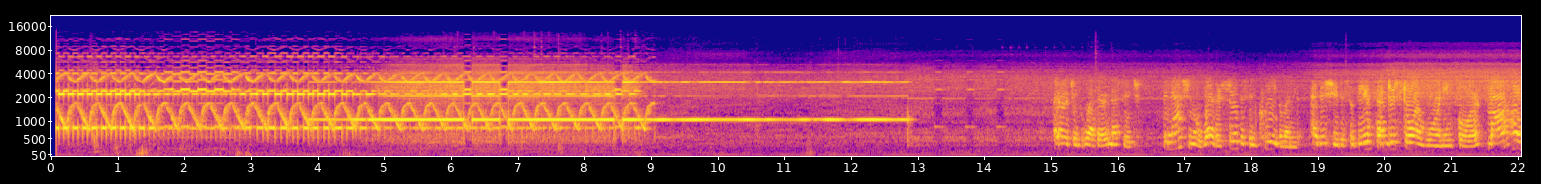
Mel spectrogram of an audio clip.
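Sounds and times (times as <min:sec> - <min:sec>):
falling whoop alarm: 0:00.1 - 0:13.0
steady beeping tones: 0:00.1 - 0:14.4
steady long alarm tone: 0:00.1 - 0:14.4, 0:19.6 - 0:22.0.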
